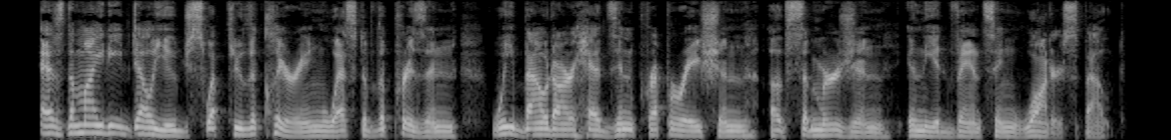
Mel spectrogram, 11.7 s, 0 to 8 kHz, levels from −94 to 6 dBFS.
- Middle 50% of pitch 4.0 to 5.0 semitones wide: Yes, average, 4.4 semitones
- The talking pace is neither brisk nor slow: No, slow, 125 wpm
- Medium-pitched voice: No, low, 110 Hz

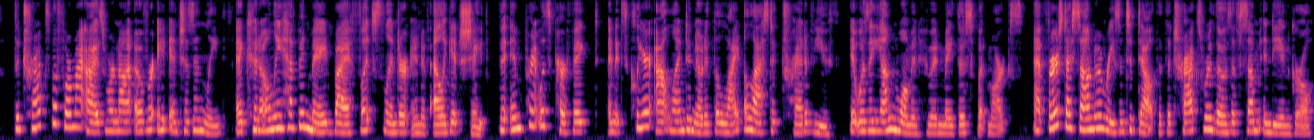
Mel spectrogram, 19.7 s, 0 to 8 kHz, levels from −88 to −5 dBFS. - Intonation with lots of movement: No, average, 4.2 semitones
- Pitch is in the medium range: No, high, 205 Hz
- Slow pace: No, fast, 205 wpm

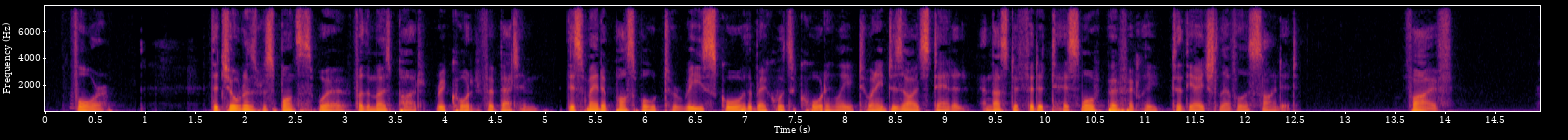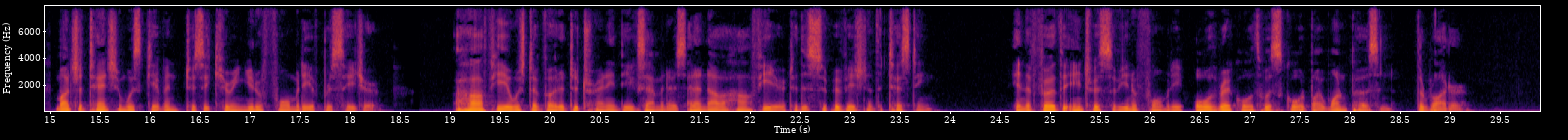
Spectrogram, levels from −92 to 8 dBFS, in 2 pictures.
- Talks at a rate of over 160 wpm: Yes, average, 175 wpm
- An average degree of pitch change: Yes, average, 3.5 semitones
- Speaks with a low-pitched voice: Yes, low, 110 Hz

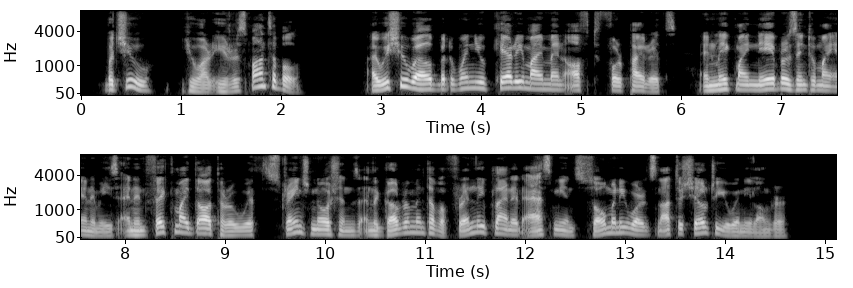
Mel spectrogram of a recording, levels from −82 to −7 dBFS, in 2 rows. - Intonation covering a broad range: Yes, wide, 6.5 semitones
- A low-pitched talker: Yes, low, 125 Hz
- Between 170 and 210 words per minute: Yes, average, 200 wpm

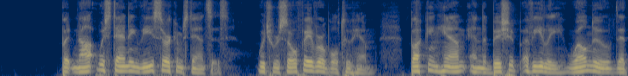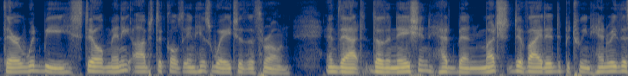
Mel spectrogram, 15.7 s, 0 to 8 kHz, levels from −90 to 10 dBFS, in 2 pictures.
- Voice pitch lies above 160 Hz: No, low, 125 Hz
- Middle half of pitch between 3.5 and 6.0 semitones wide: No, average, 3.1 semitones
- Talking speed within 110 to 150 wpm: No, average, 165 wpm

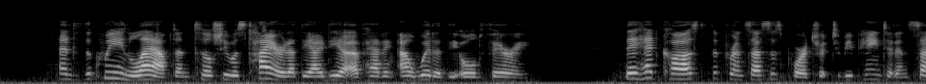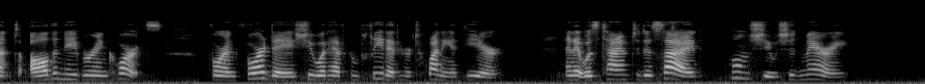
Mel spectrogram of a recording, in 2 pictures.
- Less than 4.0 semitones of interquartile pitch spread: No, average, 4.7 semitones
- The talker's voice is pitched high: Yes, high, 210 Hz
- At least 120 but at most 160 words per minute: No, average, 175 wpm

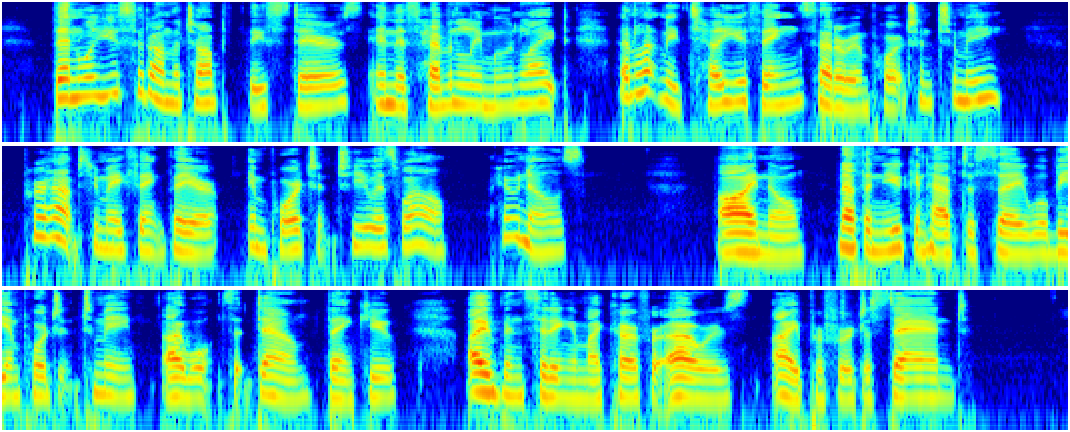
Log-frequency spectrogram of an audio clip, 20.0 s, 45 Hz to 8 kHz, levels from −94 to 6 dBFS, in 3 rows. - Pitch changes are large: No, average, 3.7 semitones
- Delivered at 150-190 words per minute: No, fast, 205 wpm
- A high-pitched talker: No, medium, 170 Hz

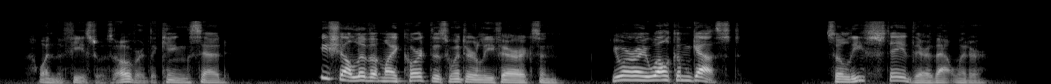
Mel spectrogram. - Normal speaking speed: Yes, average, 165 wpm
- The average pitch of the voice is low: Yes, low, 125 Hz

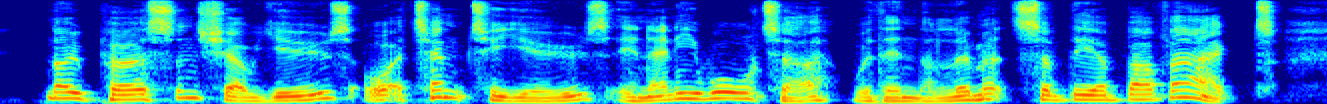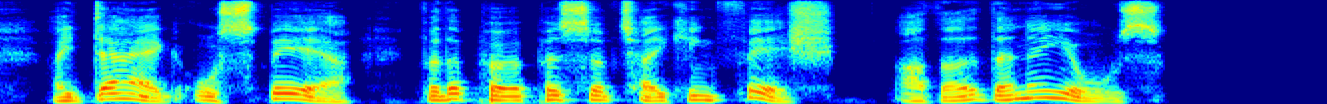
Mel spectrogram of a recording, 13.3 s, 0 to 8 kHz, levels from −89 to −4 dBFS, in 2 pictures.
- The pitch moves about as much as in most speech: No, wide, 7.0 semitones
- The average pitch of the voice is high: No, low, 125 Hz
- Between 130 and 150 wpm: Yes, average, 140 wpm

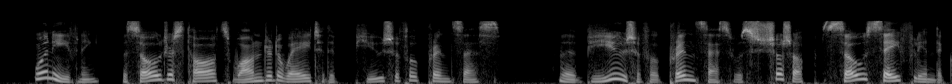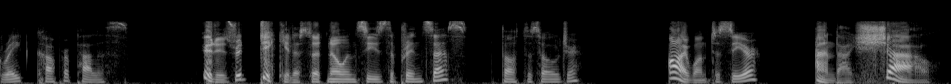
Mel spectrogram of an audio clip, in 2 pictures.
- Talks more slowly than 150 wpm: Yes, average, 140 wpm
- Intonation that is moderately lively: No, wide, 7.4 semitones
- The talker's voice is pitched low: Yes, low, 130 Hz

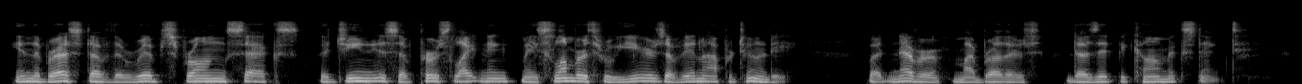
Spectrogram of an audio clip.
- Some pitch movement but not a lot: Yes, average, 3.4 semitones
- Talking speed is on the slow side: Yes, slow, 125 wpm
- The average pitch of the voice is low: Yes, low, 130 Hz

